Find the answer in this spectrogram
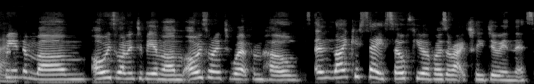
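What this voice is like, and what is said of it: Northern English accent. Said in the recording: “From the UK, as you can probably tell from my accent ... where I'm from in the UK is Northern England”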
